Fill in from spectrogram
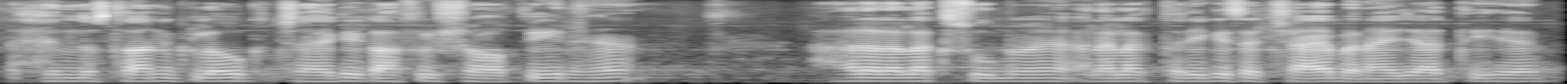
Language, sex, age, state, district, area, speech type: Urdu, male, 30-45, Uttar Pradesh, Aligarh, rural, spontaneous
